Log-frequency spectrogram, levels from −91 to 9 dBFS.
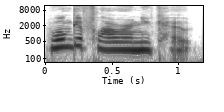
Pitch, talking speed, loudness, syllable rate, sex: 250 Hz, 350 wpm, -15 LUFS, 6.6 syllables/s, female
